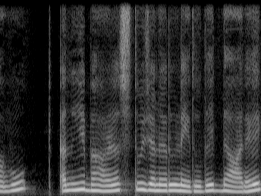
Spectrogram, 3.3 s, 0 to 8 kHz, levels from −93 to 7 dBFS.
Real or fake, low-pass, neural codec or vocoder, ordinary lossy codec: fake; none; codec, 16 kHz, 0.5 kbps, FunCodec, trained on Chinese and English, 25 frames a second; none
